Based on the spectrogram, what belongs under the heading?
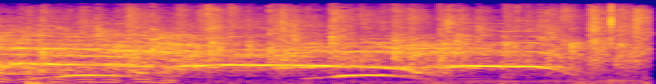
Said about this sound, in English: I love the golf clap. That was like the delay.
